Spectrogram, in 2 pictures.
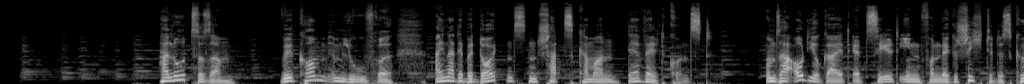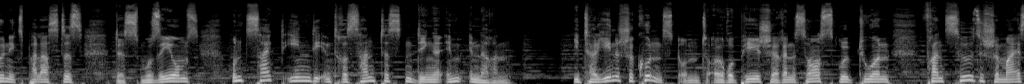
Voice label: Voice Over; Louvre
